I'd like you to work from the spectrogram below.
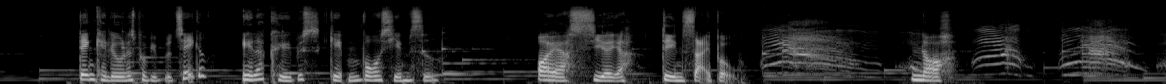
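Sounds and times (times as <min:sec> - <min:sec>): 
speech: 0:00.8 - 0:04.5, 0:05.4 - 0:08.0, 0:09.1 - 0:09.6
baby crying: 0:07.6 - 0:11.6.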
